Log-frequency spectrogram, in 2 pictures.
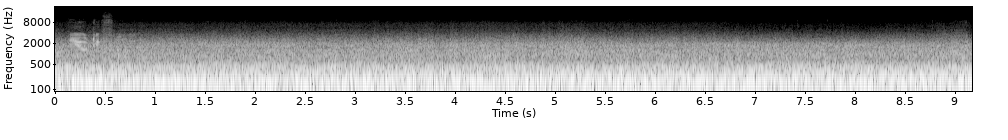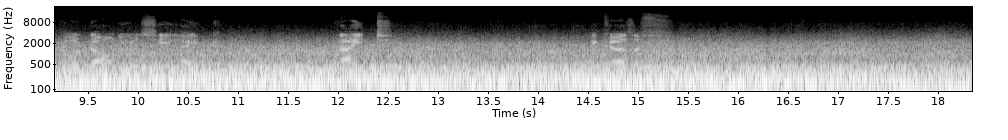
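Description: Steady road and engine noise inside a moving car's cabin at highway speed, a constant low drone.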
